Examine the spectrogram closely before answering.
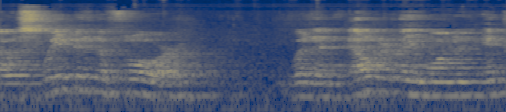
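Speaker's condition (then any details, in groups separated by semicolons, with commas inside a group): ALS; mainly right side and both legs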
